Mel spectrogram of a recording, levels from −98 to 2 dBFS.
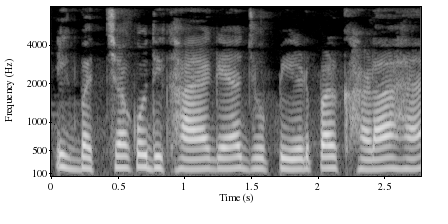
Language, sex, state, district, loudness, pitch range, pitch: Hindi, female, Maharashtra, Washim, -17 LUFS, 180-195 Hz, 185 Hz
